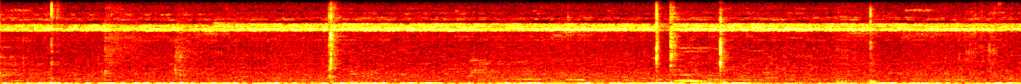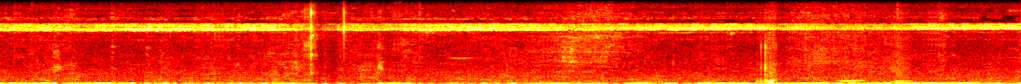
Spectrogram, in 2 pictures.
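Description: Near silence: a faint steady high-pitched whine over a low rumble, with a few faint scattered clicks.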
